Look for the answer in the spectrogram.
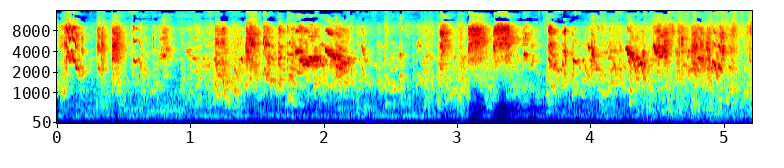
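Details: Budgerigars in an indoor birdroom aviary in the UK, flying around: dense, continuous flock chatter of scratchy, high warbling squawks and chirps overlapping without pause.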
